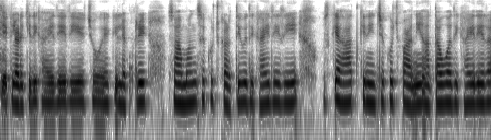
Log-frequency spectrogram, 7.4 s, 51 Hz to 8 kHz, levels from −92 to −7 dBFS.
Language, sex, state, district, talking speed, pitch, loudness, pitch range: Hindi, female, Uttar Pradesh, Jyotiba Phule Nagar, 245 wpm, 195 Hz, -17 LUFS, 185-200 Hz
